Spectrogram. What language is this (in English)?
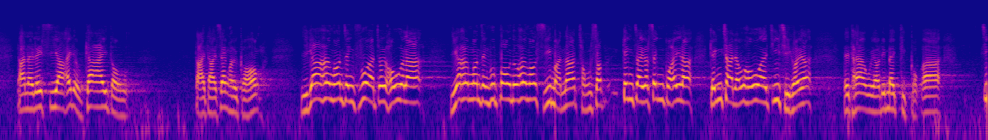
Cantonese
